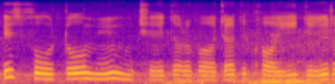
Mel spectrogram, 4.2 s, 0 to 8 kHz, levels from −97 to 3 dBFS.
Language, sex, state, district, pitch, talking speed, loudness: Hindi, female, Madhya Pradesh, Katni, 170 Hz, 115 wpm, -16 LUFS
